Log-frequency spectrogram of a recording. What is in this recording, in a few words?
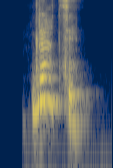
thank you italian; christmas turkey dash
